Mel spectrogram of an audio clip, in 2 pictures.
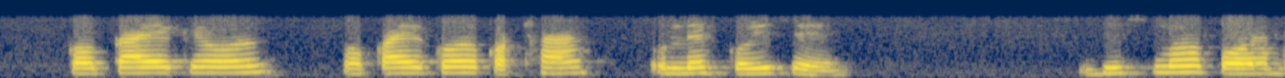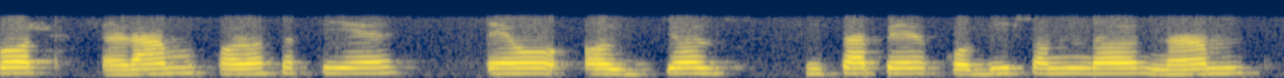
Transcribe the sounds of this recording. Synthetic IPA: kɔka | kɔkajkɔɹkɔtʰa | ṵlːekʰkoɹisɛ | bʱismɔpɔɹbɔt | ɹamxɔɹɔsɔtijɛ | tɛʊ̃ɔɡzɔz | hisapɛkobisɔndɔnam

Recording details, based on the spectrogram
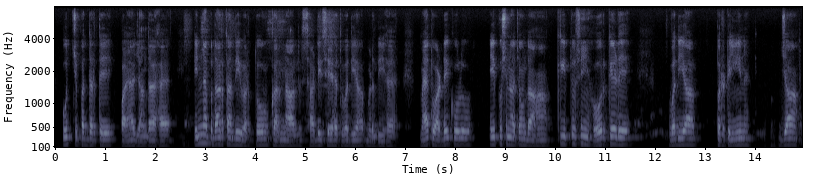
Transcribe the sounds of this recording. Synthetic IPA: ʊt͡ʃpəd̪əɾt̪eːpaːjaːd͡ʒãːnd̪aːɦɛː | ɪnːãːpəd̪aːɾt̪ʰãːd̪iːʋəɾt̪õːkəɾnaːlsaːɖiːseːɦət̪ʋəd̪ijaːbəɳd̪iːɦɛː | mɛ̃ːt̪ʊaːɖeːkoːloː | eːpʊt͡ʃʰnaːt͡ʃaːʊ̃nd̪aːɦãːkɪt̪ʊsĩːɦoːɾkeːɽeː | ʋəd̪ijaː | pɾəʈiːn | d͡ʒãː

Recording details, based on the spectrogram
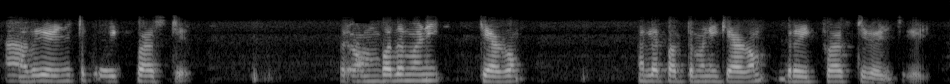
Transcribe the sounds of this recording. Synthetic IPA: aːɐðɨkɐɻiɲːiʈːɨbreːkfaːstɨ | oɾombɐðɨmɐɳi | kʲːjaːɣɐm | ɐlːepɐt̪ːɨmɐɳik̬ʲːjaːɣɐmbreːkfaːstɨkɐɻit͡ɕːɨkɐ̰ɻḭɲːu

